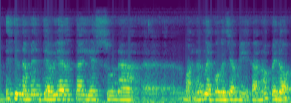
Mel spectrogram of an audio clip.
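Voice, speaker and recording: A woman talks at a fairly slow pace with hardly any pauses. Noticeable background noise and audible room echo surround her voice. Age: 70s. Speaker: radio host. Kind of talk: casual chat.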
